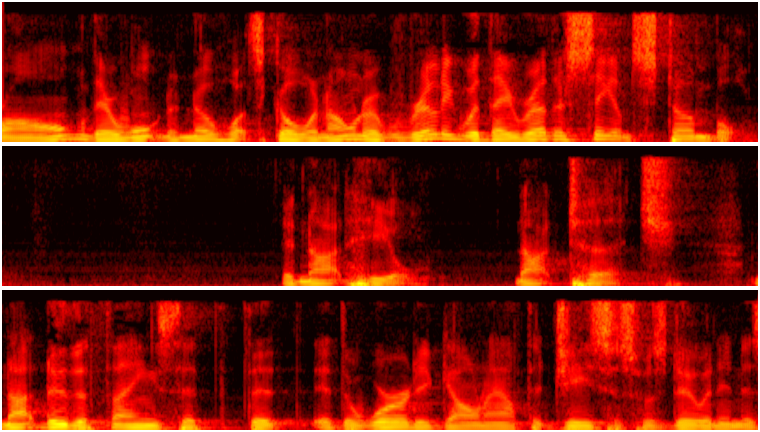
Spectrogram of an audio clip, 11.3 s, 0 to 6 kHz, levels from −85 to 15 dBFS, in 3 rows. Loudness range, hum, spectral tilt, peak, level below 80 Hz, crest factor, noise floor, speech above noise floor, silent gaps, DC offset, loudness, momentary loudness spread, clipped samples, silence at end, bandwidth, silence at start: 6 LU; none; -8.5 dB/octave; -4 dBFS; -42 dBFS; 18 dB; -65 dBFS; 43 dB; none; under 0.1%; -23 LUFS; 10 LU; under 0.1%; 0 s; 5.8 kHz; 0 s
